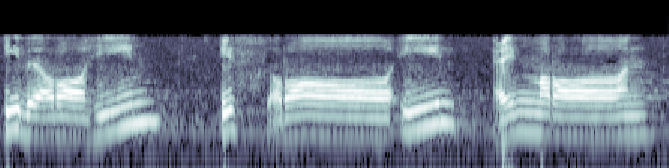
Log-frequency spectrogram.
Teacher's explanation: هذه الثلاثة لاحظوا بأن الراء فيها مفتوحة وقبلها ساكن وقبله مكسور، والساكن ليس صادا أو طاء أو قافا، ومع ذلك فإن ورشا يفخمها لأنها وقعت في اسم أعجمي · Term: تفخيم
